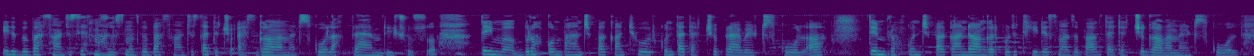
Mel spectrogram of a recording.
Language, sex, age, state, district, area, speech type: Kashmiri, female, 30-45, Jammu and Kashmir, Ganderbal, rural, spontaneous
